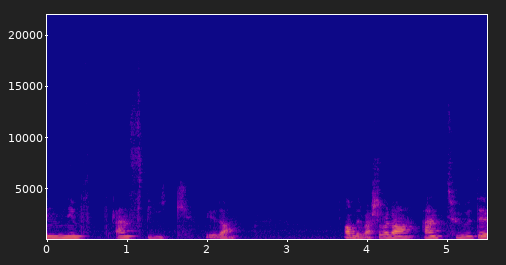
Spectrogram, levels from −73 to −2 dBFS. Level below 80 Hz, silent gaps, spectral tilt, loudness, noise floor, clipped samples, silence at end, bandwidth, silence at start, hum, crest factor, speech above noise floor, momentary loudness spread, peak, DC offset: -76 dBFS; none; -6.5 dB/octave; -37 LUFS; -64 dBFS; under 0.1%; 0 s; over 20 kHz; 0 s; none; 20 dB; 28 dB; 16 LU; -18 dBFS; under 0.1%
